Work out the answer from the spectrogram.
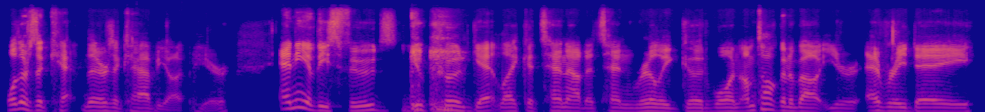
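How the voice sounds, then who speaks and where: A man co-hosting a casual podcast, blunt and opinionated, who often clears his throat. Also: mid-range voice, fairly quick, a bit bright, no room sound. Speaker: podcast co-host.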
